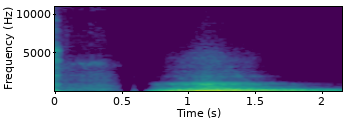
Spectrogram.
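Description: A deep whoosh sound effect: it swells up about two-thirds of a second in and fades out over the next second or so.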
